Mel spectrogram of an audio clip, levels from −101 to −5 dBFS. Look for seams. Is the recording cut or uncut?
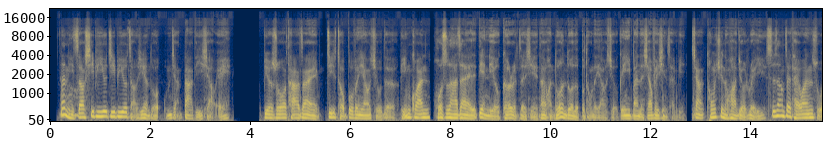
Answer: cut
